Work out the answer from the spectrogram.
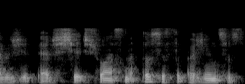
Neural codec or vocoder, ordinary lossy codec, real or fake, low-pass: codec, 16 kHz, 4.8 kbps, FACodec; MP3, 32 kbps; fake; 5.4 kHz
